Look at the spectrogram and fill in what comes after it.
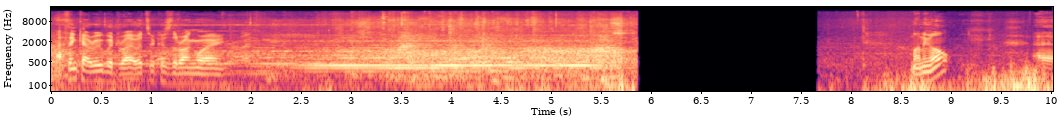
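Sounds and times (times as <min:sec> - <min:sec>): held low tone: 0:00.0 - 0:05.9.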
